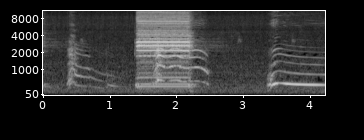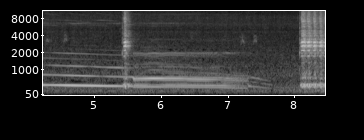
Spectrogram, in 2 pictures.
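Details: Pet Siberian Husky singing along with a car horn: short horn blasts alternate with long, smooth howls that slide slowly downward in pitch with rich overtones, the dog answering each honk; a final horn burst closes.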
